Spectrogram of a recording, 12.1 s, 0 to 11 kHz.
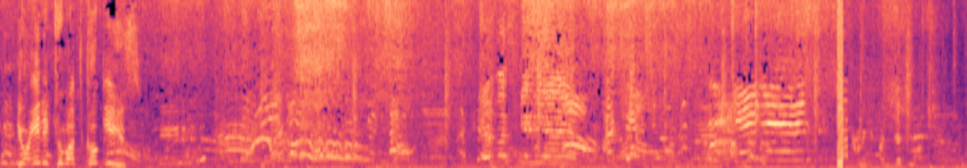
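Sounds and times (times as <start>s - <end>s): children shouting: 1.4s - 10.8s.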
